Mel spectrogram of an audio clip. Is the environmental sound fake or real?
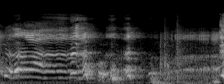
real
